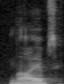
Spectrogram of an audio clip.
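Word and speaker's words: knives: كالم قاعده رول سكاكين نايفز نايفز كي سايلنت لا تنطق حلوى كاندي كاندي اشياء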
